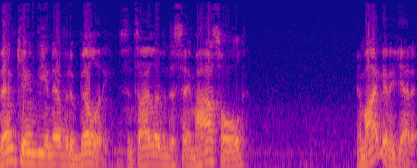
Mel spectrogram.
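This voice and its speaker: Somewhat breathy speech comes at a fairly quick pace with ordinary pitch variation, broken by long, frequent pauses. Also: man, medium pitch for a man. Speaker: health talk radio host. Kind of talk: casual talk show monologue.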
